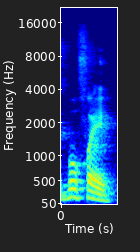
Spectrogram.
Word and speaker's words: buffet: what is this word this is Buffet so here we don't pronounce t at all so it is Buffet we don't pronounce t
